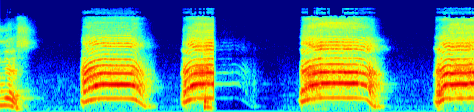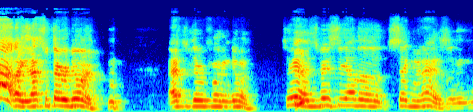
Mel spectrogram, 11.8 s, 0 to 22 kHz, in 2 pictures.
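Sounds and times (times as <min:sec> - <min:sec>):
speech: 0:00.0 - 0:00.4, 0:01.0 - 0:01.2, 0:06.1 - 0:11.8
voice imitating girls yelling with high-pitched shrieks: 0:01.0 - 0:03.1, 0:03.8 - 0:06.3.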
